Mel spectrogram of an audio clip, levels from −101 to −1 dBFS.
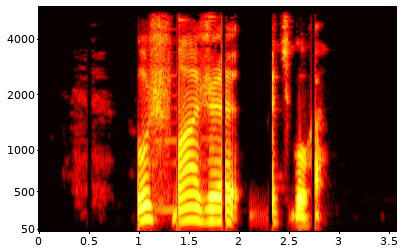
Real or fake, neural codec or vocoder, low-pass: real; none; 5.4 kHz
